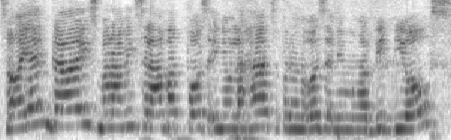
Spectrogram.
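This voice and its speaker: A woman's raised, projected voice, high in pitch, over noticeable background noise. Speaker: family vlogger. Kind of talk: vlog narration.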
